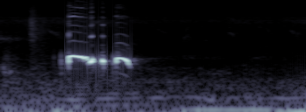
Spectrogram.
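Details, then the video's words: Lure recording of a local zebra dove with a clear voice: one crisp cooing phrase, a rising opening note that breaks into quick bubbling rolled notes, over faint low hum. "Perkutut Lokal Gacor Suara jernih ini Paling Ahli bikin Pancingan Burung Perkutut Agar rajin Bunyi"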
